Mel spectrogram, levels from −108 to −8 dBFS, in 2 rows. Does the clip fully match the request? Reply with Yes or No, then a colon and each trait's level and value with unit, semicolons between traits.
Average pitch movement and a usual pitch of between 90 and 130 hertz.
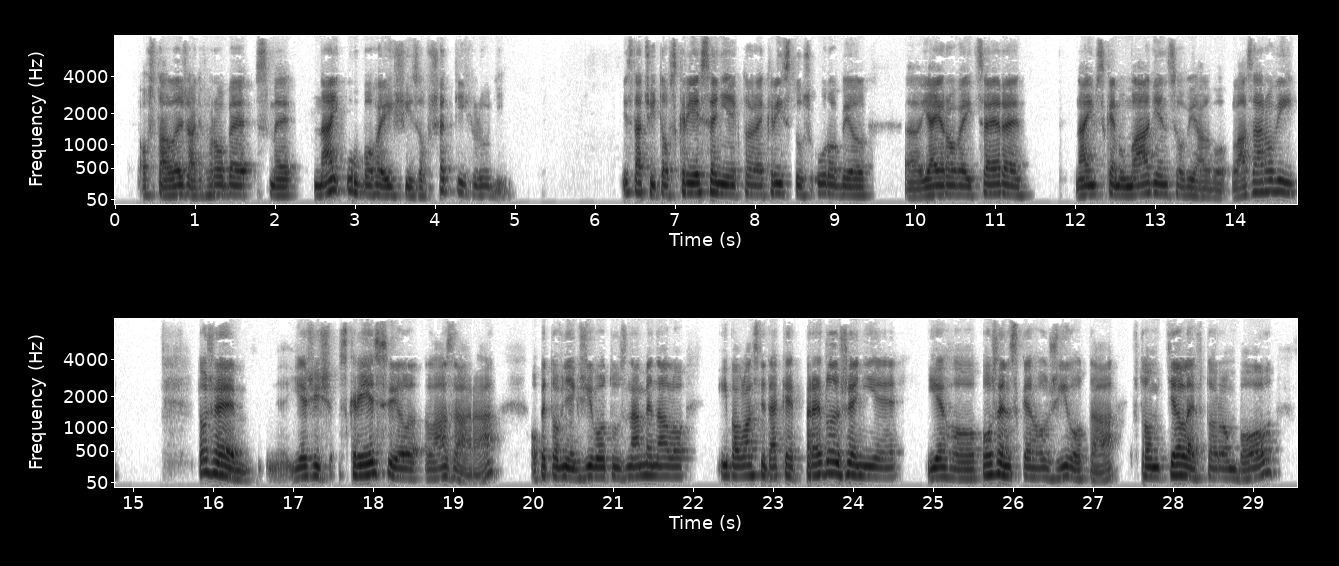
Yes: average, 3.2 semitones; low, 120 Hz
